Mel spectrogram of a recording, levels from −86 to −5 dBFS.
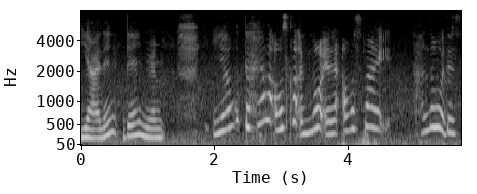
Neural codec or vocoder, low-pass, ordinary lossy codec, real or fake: codec, 16 kHz in and 24 kHz out, 2.2 kbps, FireRedTTS-2 codec; 7.2 kHz; none; fake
